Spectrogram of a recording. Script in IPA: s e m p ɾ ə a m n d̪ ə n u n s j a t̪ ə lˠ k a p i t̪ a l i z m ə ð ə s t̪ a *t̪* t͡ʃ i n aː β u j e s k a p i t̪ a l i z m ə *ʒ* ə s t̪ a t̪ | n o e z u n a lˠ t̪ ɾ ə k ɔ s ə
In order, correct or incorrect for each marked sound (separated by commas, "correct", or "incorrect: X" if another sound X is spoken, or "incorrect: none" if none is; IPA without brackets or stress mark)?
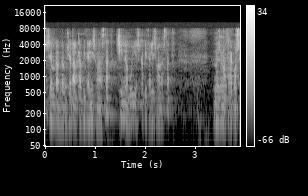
correct, incorrect: ð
